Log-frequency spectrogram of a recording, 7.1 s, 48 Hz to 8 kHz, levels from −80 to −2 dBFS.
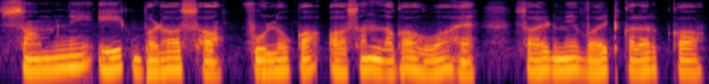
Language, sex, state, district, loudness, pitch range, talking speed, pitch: Hindi, male, Uttar Pradesh, Shamli, -19 LUFS, 100-115 Hz, 125 wpm, 110 Hz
